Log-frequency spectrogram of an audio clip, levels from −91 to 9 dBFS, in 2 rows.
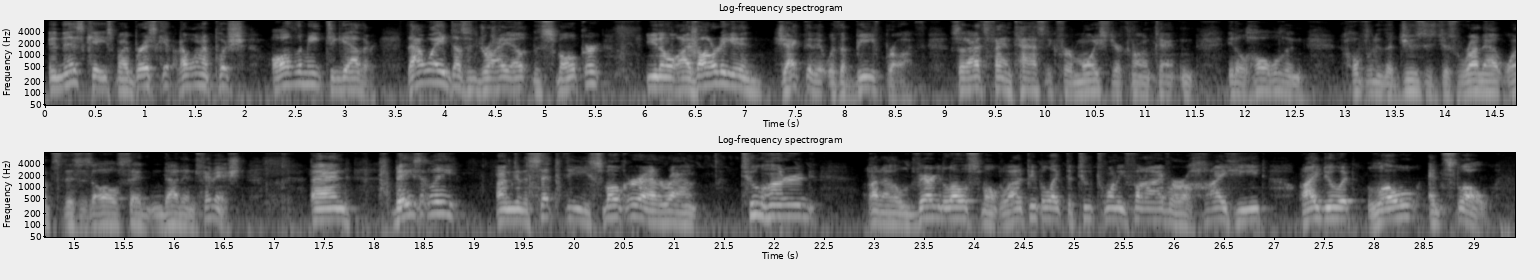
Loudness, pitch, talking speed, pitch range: -30 LUFS, 125 Hz, 180 wpm, 100-145 Hz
